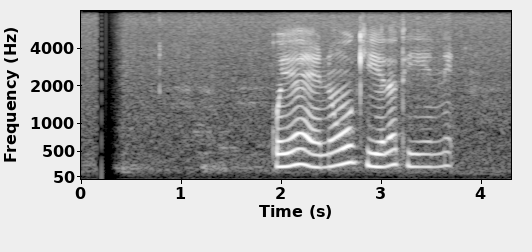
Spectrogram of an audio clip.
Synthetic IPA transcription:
kojəænoːkijəlɐt̪ijenːe

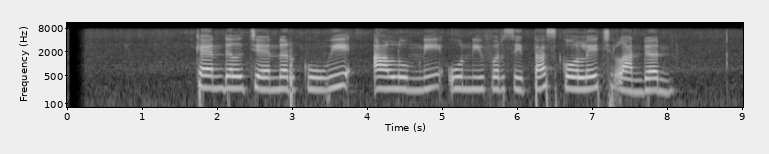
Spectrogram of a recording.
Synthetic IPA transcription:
kɛnɖəl̥d͡ʒ̥anərkuwi | ʔalumniunifərsit̪askolɛ̥d͡ʒlandən

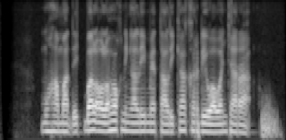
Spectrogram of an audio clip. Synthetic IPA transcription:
muɦamat̪ik̚balɔlɔɦɔk̚niŋalimɛt̪alikakɨrdiwawaɲt͡ʃaɾa̰

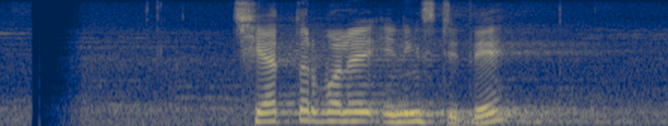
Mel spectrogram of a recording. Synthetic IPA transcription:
t͡ɕʰijat̪ːoɾbɔleɾʔiniŋsʈit̪e

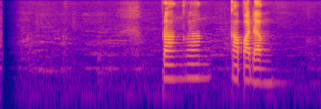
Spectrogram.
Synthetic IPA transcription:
pɾaŋɾaŋkapadaŋ

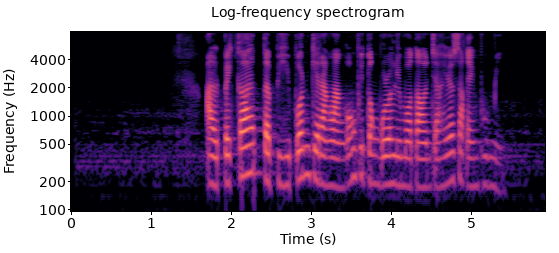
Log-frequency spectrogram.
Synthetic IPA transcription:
ʔalpekat̪əb̥i̤ɦipʊnɡeɾaŋlaŋkʊŋpit̪ʊŋpulʊhlimɔt̪aʊnt͡ʃaɦjɔsakɪŋb̥umi

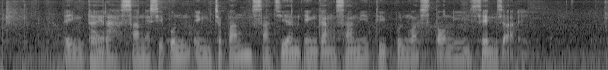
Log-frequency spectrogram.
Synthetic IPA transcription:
ʔɪŋd̪̥ä̤eɾahsanɛsipʊnɪŋd̥ʒ̥ə̤paŋsad̥ʒ̥i̤anɪŋkaŋsamid̪̥i̤pʊnwast̪ɔniz̥ɛnsa̰e

